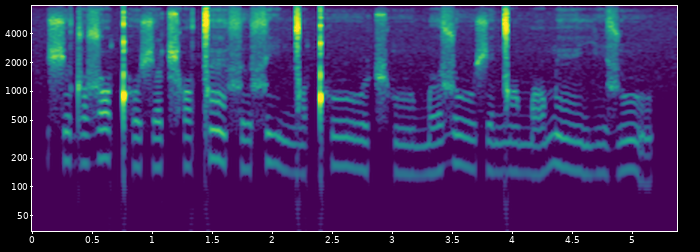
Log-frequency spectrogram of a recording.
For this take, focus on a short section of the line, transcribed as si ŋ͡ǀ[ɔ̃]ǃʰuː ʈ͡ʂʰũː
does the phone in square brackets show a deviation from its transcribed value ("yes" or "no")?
yes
